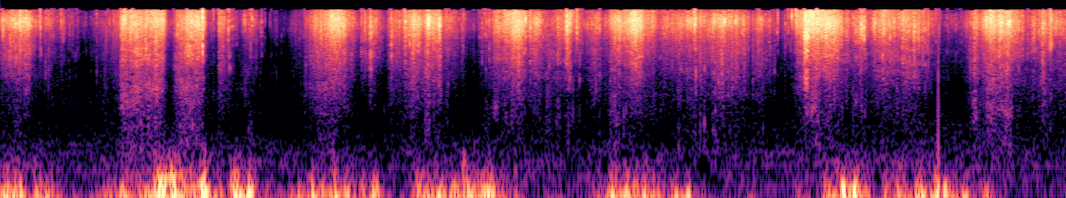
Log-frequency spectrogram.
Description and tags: Crunching Leaves
Stepping in dry leaves.
Crunching, Field-Recording, Leaves, Walking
